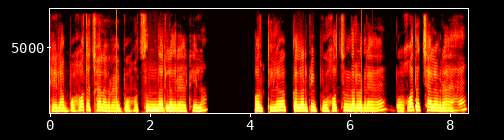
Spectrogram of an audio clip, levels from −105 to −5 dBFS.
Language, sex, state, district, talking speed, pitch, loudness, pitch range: Hindi, female, Chhattisgarh, Korba, 195 wpm, 225 Hz, -17 LUFS, 220-235 Hz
